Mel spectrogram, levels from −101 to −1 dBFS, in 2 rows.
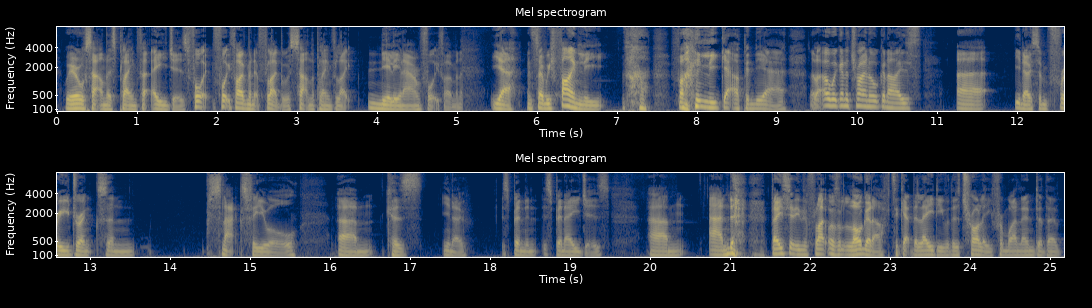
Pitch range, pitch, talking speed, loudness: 100-125 Hz, 110 Hz, 210 wpm, -31 LUFS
